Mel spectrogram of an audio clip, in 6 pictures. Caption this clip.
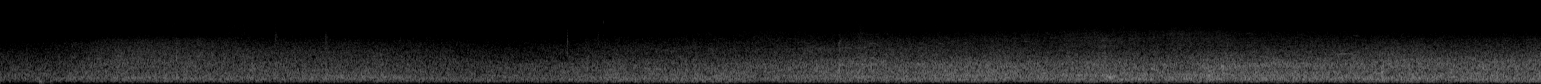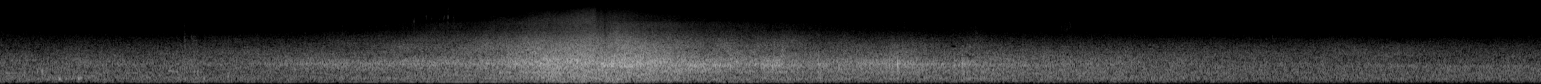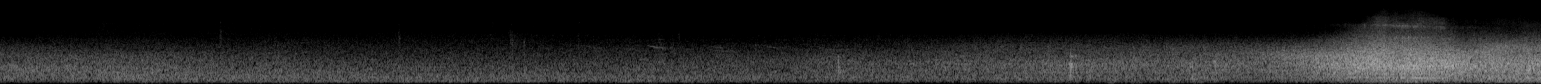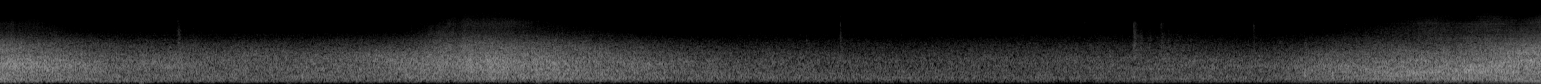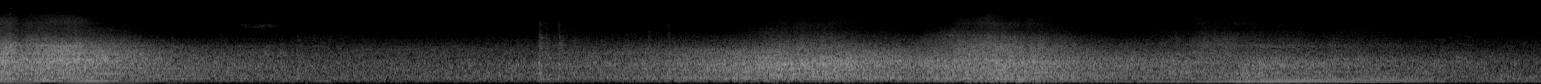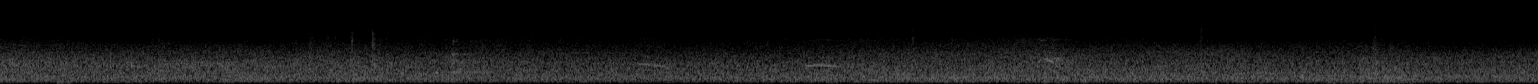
Ambiente - trafico ligero 2
Ambience from light traffic
MONO reccorded with Sennheiser 416 and Fostex FR2
car, city, traffic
